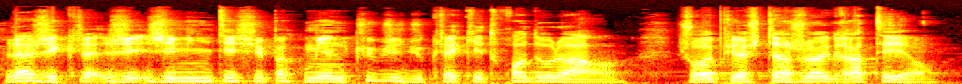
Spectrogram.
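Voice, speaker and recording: In a mid-range, darkish voice with a steady tone, a French-accented man talks fast during a live stream. He casually comments on crypto quests, joking and poking fun at himself as he thinks aloud.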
